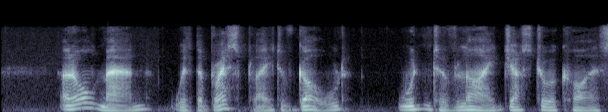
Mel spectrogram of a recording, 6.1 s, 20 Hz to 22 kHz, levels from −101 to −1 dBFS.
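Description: At 1.89 s, a sound is held about 67 ms too long, from 1.89 to 1.98 s, with a slight buzz or dip before the speech picks up where it left off and nothing lost. This short stall from a late packet happened because a packet missed its slot, the jitter buffer ran dry, and the receiver stretched the last sound until the packet arrived. The delay grows by 67 ms from that point. Throughout, the WebRTC call path's coding noise and a top end cut off at 8 kHz fit an Opus stream at around 20 kbps.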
